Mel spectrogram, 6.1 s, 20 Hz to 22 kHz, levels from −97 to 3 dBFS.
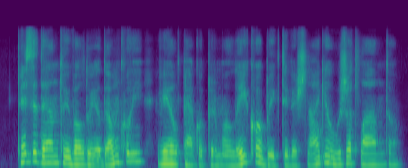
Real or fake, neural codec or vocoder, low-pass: fake; codec, 24 kHz, 1.2 kbps, DualCodec; 10.8 kHz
